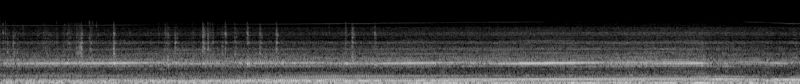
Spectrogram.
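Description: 2006 Honda S2000's four-cylinder engine on stock exhaust, at full throttle and high revs, heard from inside the cabin, its pitch rising slowly as the car accelerates. A steady high tone runs over the engine sound.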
